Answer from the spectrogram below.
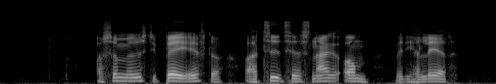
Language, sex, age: Danish, male, 29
